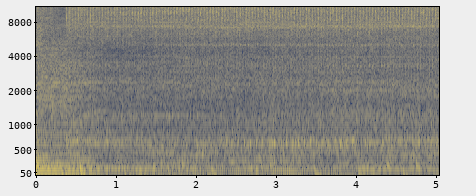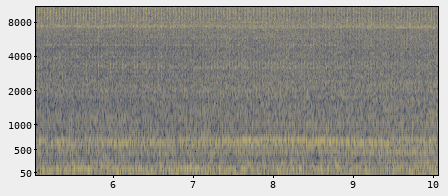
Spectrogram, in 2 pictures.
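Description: Volkswagen Saveiro's four-cylinder engine idling steadily, heard close up in the open engine bay. A short tail of rock music cuts off just at the start.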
